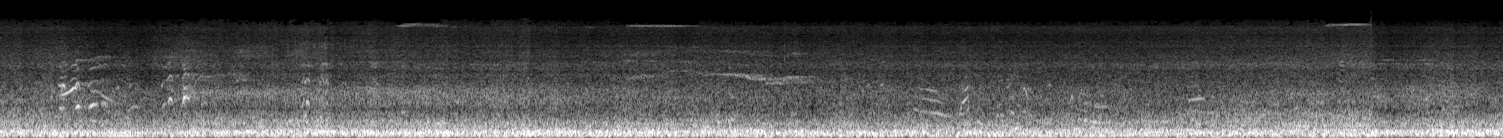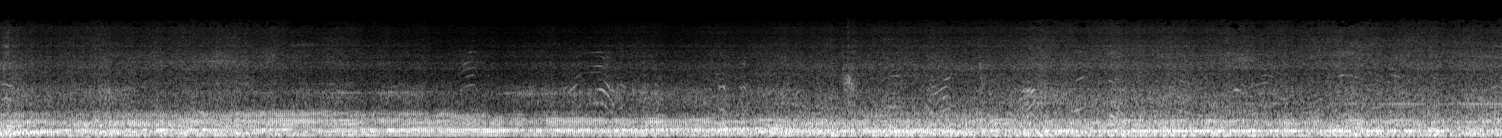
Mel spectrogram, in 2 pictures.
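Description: Steady road traffic noise. A little past halfway, one vehicle's engine rises and then falls in pitch as it passes.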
